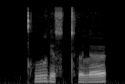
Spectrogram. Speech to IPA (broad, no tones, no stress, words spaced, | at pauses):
kʰulɾʲɔstʰɵlœ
